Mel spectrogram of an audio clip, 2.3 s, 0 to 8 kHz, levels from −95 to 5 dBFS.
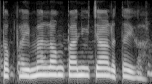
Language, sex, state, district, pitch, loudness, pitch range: Wancho, female, Arunachal Pradesh, Longding, 210 Hz, -12 LUFS, 190-225 Hz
